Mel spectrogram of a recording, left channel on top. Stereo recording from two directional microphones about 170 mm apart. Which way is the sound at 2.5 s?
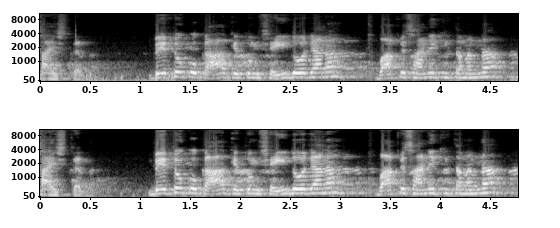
5° right (ahead or behind).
